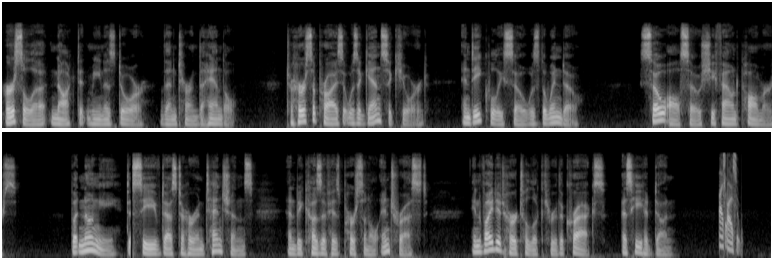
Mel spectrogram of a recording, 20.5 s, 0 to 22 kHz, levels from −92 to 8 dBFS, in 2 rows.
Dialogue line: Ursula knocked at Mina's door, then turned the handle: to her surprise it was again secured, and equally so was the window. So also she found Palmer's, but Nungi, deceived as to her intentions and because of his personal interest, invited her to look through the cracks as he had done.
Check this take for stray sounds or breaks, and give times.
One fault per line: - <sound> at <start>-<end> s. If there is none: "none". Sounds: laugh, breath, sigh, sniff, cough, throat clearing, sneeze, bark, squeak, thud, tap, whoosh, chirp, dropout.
- dropout at 12.0-12.0 s
- chirp at 19.8-20.2 s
